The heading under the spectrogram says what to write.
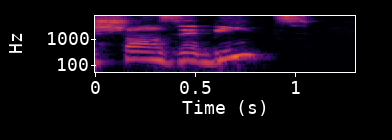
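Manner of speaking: put-on French accent. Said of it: "I'm going to say it in his French accent".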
